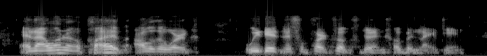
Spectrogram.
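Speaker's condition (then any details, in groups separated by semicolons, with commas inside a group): Cerebral palsy; limited use of limbs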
